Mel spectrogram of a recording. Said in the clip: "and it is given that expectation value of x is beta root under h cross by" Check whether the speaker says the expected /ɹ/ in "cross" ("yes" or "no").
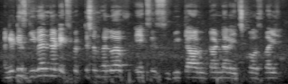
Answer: no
